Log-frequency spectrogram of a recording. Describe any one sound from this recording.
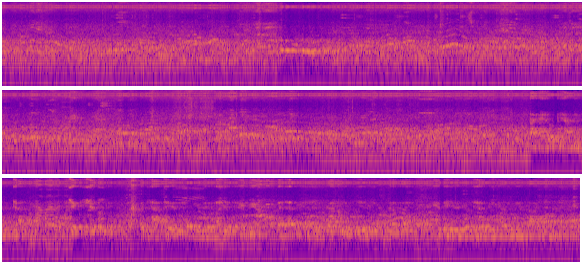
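Children and adults chatter.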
